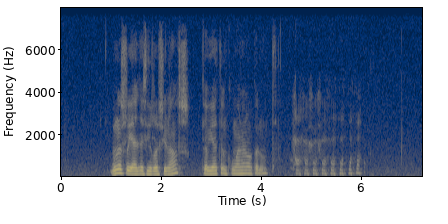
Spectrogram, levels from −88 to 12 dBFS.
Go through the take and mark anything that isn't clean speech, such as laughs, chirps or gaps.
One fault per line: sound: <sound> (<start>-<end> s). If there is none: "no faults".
sound: laugh (4.6-6.1 s)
